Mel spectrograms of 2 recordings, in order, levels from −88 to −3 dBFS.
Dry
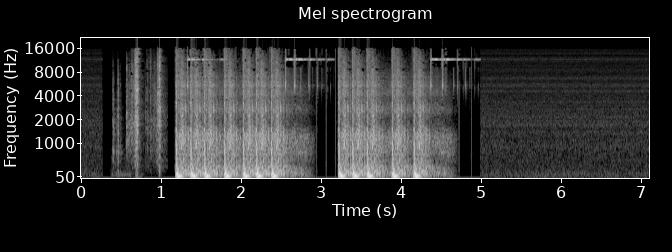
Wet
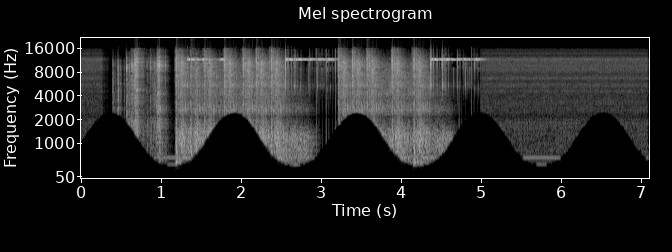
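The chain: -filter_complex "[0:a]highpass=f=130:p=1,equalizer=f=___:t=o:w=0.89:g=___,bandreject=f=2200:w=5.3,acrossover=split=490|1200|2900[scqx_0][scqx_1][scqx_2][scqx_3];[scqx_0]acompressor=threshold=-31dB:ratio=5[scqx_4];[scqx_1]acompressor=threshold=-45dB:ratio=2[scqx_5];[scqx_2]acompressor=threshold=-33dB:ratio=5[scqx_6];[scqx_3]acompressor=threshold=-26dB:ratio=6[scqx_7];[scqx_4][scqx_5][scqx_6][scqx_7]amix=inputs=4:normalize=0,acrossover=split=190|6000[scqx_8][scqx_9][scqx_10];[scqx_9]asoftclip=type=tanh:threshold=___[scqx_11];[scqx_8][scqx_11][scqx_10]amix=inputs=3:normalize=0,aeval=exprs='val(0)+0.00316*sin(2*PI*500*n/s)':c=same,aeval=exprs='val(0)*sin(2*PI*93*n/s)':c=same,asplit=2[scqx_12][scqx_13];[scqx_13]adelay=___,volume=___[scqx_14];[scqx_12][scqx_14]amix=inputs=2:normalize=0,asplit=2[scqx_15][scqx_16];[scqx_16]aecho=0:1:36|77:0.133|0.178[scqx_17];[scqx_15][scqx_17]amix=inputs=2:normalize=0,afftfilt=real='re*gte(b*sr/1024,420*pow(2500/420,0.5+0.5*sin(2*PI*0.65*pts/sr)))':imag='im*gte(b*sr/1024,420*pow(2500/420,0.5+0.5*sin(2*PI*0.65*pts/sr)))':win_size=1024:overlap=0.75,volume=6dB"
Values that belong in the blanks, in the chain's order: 10000, 14.5, -27.5dB, 30, -13dB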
